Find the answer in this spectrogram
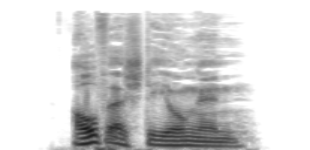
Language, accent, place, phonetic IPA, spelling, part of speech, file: German, Germany, Berlin, [ˈaʊ̯fʔɛɐ̯ʃteːʊŋən], Auferstehungen, noun, De-Auferstehungen.ogg
- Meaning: plural of Auferstehung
